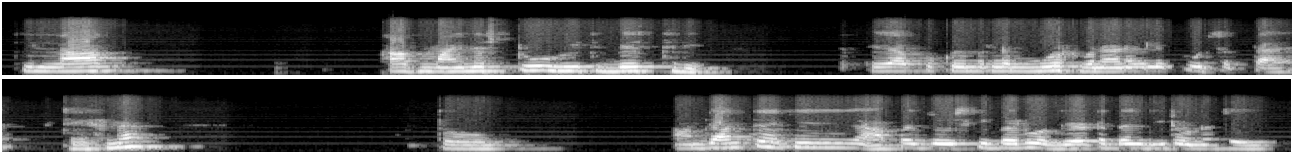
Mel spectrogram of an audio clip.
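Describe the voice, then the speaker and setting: This classroom lecture features a man teaching maths in a high voice with a dark tone, recorded at low quality. He works through the material step by step with patience, uses English maths terms within his sentences, and checks in again and again with "okay?".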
